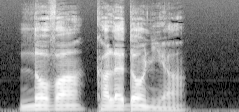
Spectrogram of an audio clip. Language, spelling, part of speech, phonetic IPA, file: Polish, Nowa Kaledonia, proper noun, [ˈnɔva ˌkalɛˈdɔ̃ɲja], Pl-Nowa Kaledonia.ogg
